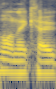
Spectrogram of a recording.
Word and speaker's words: Monaco: So, imagine my horror when I read the title on the box as Super Monaco. Super Monaco Grand Pricks.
